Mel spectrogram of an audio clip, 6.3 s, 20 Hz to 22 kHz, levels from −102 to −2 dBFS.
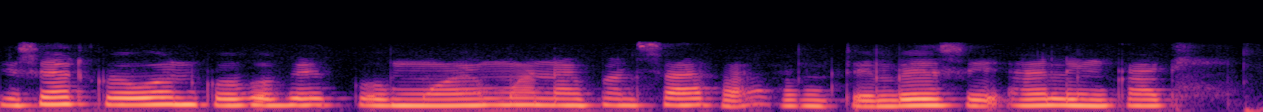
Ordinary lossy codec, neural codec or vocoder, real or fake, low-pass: none; none; real; 5.4 kHz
